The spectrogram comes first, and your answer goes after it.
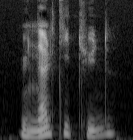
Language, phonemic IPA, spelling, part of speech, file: French, /al.ti.tyd/, altitude, noun, Fr-altitude.ogg
- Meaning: altitude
